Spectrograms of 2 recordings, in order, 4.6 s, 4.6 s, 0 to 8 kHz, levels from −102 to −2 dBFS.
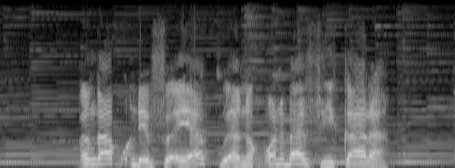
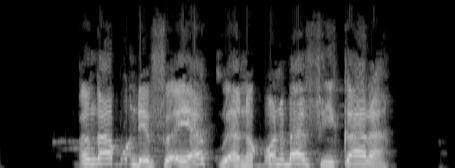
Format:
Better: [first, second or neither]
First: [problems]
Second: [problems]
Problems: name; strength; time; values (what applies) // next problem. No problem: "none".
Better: second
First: background sound (Harp); 17 dB below the speech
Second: none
